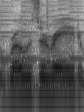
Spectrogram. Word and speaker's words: Roserade: pretty obvious why but Roserade rhymes with Rose Parade it sounds almost exactly the same and I just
